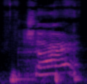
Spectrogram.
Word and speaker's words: Charizard: right there don't say it wrong chard no Charizard Charizard I just say toward you son Charizard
